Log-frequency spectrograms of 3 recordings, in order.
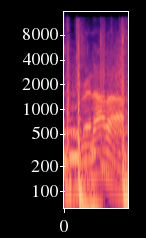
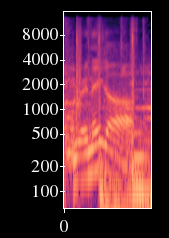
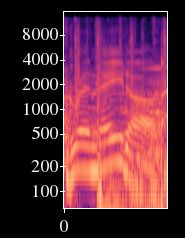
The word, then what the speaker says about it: Grenada: So today, like we Germans say, we are in Grenada. But I heard in English it's called Grenada. Say it right. Grenada.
